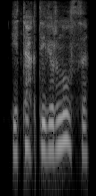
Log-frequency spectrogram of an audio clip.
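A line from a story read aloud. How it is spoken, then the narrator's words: Quiet. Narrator (Russian): тихо сказала она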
